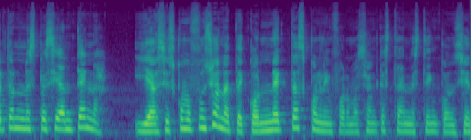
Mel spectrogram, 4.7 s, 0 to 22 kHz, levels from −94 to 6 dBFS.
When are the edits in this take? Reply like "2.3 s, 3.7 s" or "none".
1.2 s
